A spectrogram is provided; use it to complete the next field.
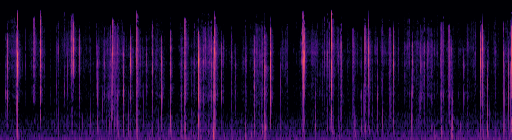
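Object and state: Clear plastic bag.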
